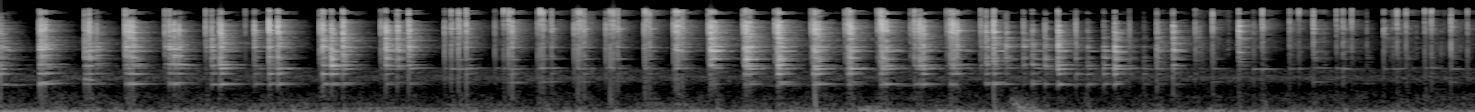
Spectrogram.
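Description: Long nails tap quickly on a clear, hollow, square glass water bottle that is partly filled with water and held tilted. The result is a fast, slightly uneven run of bright, clicky taps, each dying away almost at once, over a faint glassy ring and a low background hum.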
